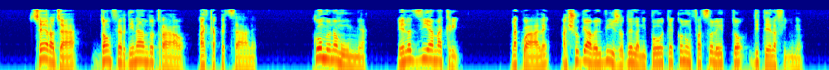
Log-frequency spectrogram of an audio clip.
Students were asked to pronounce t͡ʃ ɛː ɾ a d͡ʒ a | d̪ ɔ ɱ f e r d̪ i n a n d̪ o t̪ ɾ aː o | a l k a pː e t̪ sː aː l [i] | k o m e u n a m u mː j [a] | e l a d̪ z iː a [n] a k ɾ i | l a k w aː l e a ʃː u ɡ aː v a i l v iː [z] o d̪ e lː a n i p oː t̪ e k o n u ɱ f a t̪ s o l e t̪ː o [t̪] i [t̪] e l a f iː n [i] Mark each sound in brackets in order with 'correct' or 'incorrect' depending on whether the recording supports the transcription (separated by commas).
incorrect, correct, incorrect, correct, incorrect, correct, incorrect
